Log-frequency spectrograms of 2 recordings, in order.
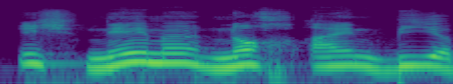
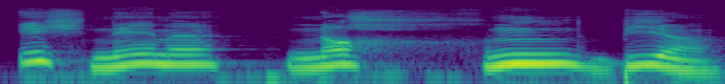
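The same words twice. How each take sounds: First: The article is said in full as 'ein'. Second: The article is reduced to 'n' after 'noch'. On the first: "That's the version that you learned in your German course" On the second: "I've changed the indefinite article ein to n"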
